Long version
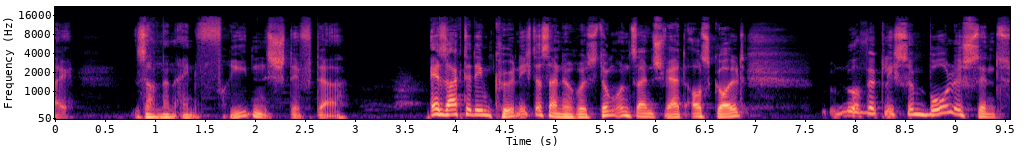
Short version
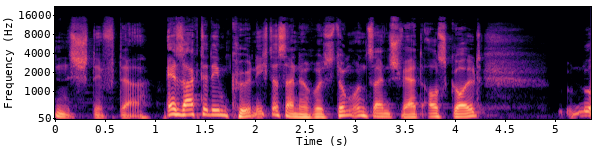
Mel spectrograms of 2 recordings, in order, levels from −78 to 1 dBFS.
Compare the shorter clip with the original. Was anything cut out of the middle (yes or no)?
yes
